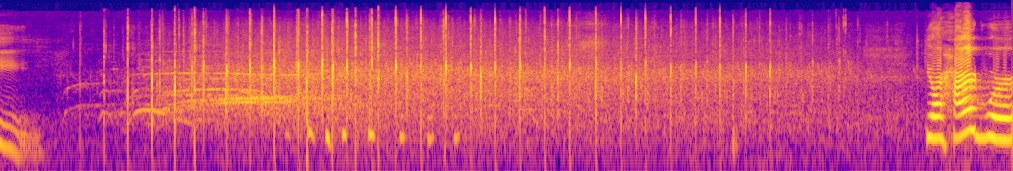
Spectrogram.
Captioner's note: applause and cheers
